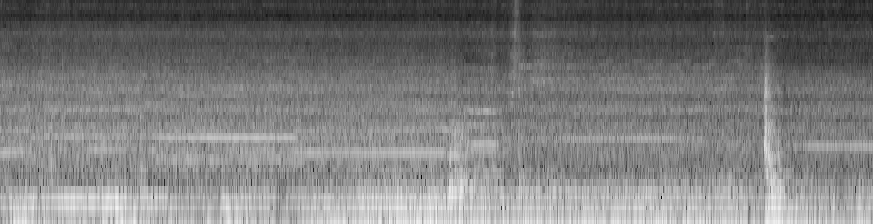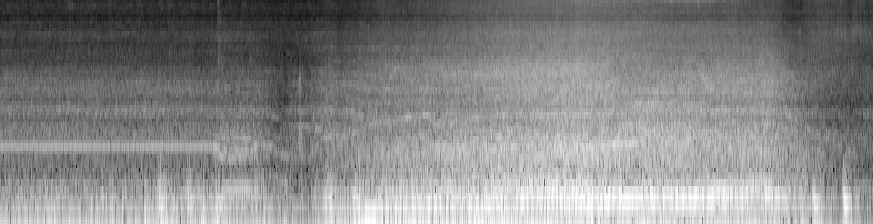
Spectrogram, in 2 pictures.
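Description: A forklift engine idles with a steady low rumble.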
